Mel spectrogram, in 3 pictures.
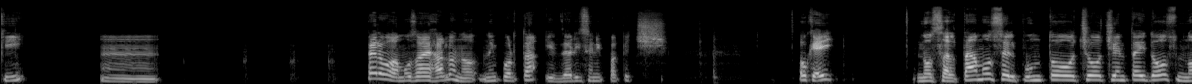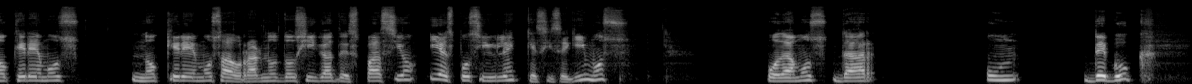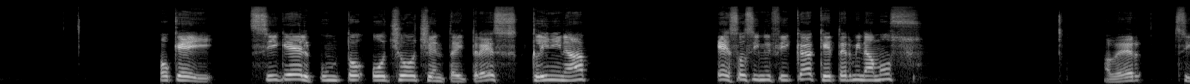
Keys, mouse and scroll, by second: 1.7-2.3 scroll down 2, 2.3 scroll down 1, 4.1-5.0 scroll down 3, 10.0 scroll up 2, 12.6 click, 13.5 click, 14.4 click, 24.2 click, 32.3 scroll down 2, 32.9-33.6 scroll down 2, 35.1 click.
